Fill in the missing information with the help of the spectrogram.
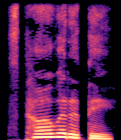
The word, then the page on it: ಸ್ಥಾವರತೆ: Kannada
